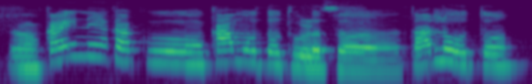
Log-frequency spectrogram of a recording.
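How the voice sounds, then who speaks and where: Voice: medium pitch, very animated, moderate pace, clean tone, dull audio, lightly acted. A performer voicing a polite, apologetic young village man, who hesitates and says "uh" before he explains. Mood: explaining. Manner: apologetic, hesitant, starts lines with "uh".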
